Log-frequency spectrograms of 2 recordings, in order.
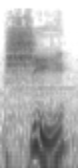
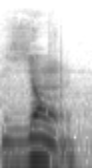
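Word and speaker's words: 四: So, this, for number 4, there's actually 2 pronunciations that are commonly used for it. One of them is, well, I just said, shi, but I think the more commonly used one is yon.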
